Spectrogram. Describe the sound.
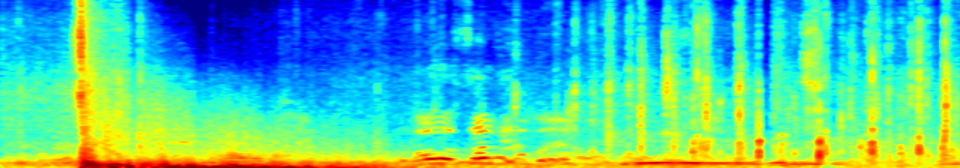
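A single loud shot from a reconstructed cannon, made in the ironworks tradition of cannons once produced in Ozimek, booms out early, its deep rumble rolling away, followed by outdoor crowd noise and scattered voices of people talking in the background.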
